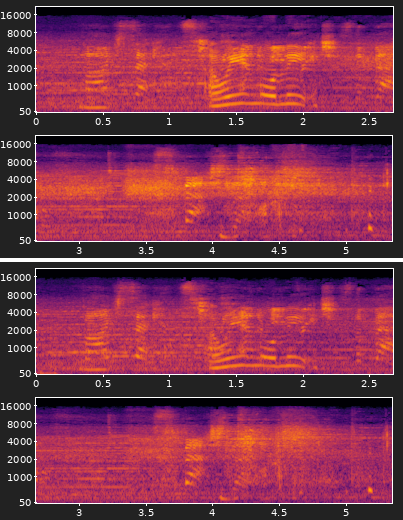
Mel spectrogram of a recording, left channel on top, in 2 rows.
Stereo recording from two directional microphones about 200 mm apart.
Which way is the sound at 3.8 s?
55° right (ahead or behind).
